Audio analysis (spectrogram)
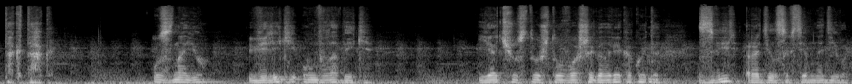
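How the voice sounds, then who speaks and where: A man's voice: fairly low pitch, steady tone, moderate pace, pauses often, close to an everyday voice. An actor playing a sly, fawning courtier, a king's sardonic confidant, in a theatrical radio drama. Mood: sly, flattering. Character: sly, flattering courtier, mocking confidant of a king. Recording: noisy background on radio drama recording.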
